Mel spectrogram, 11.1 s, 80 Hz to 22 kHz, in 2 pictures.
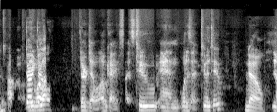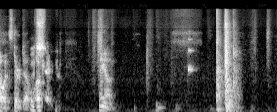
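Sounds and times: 
speech: 0.0 - 6.8, 7.5 - 7.9, 8.6 - 8.9
door swinging shut with a solid thud: 9.8 - 10.5.

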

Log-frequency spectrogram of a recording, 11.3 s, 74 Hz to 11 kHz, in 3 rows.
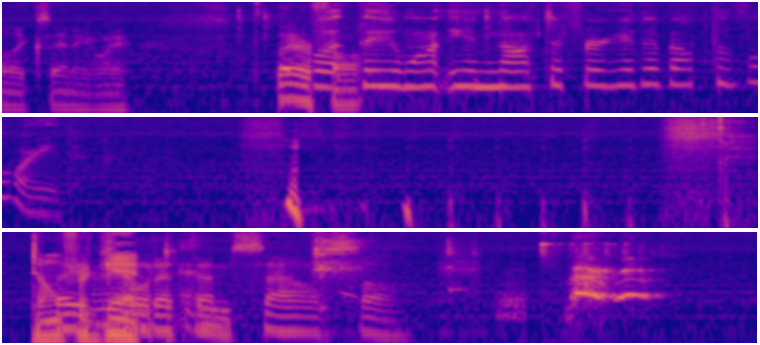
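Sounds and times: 
speech: 0.1 - 4.2, 5.1 - 5.4, 7.7 - 9.6
puppy whining: 10.0 - 10.9
puppy yapping barks: 10.4 - 11.0.

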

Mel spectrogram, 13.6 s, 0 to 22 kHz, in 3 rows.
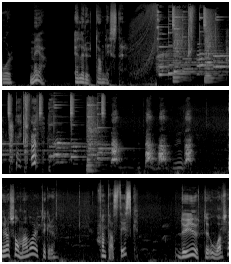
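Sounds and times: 
speech: 0.0 - 2.5, 3.1 - 5.6, 9.0 - 10.3, 11.0 - 11.9, 12.5 - 13.6
several dogs barking and yelping at a dog park: 3.9 - 8.5, 11.8 - 12.6.

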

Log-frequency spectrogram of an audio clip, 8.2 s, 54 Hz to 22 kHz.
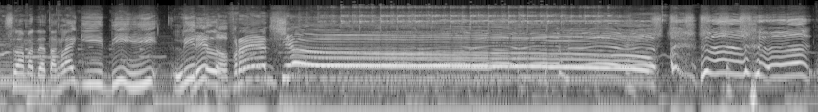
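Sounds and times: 
speech: 0.1 - 8.1
woman crying: 6.6 - 8.1.

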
